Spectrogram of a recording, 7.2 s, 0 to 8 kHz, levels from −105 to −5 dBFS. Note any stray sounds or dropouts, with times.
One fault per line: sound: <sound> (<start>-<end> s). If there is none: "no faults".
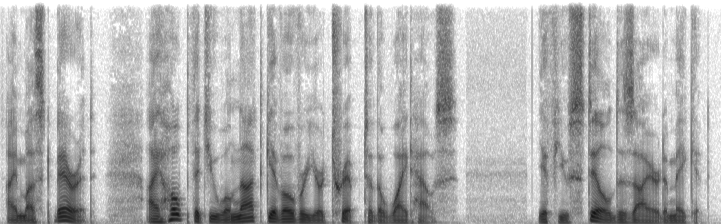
no faults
